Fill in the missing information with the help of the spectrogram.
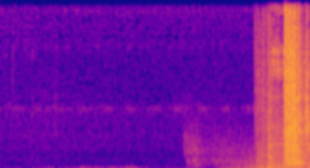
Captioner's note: gunfire while dramatic music plays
